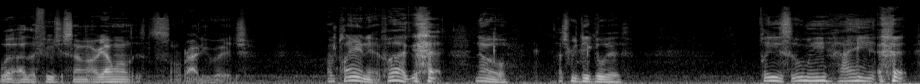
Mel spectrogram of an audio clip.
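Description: Lively intonation and a moderate pace come with long, frequent pauses and audible room echo. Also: man, medium pitch for a man. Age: 30s. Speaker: podcast host. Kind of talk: casual monologue. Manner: animated.

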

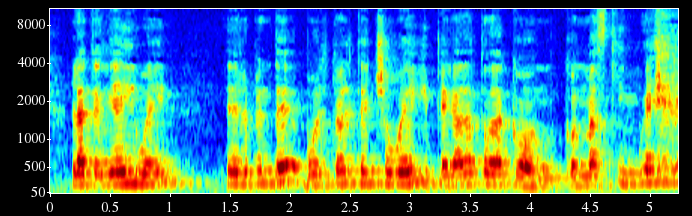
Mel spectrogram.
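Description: A man talks at a high pitch and moderate pace, with noticeable background noise. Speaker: podcast co-host. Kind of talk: casual chat. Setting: studio.

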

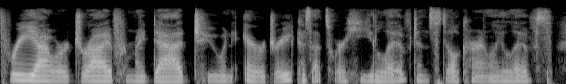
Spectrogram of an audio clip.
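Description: A woman speaks with a Canadian accent at a fairly slow pace, her pitch medium. It's a normal speaking voice. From Canada, British Columbia. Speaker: landscape architect. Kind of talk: career interview.

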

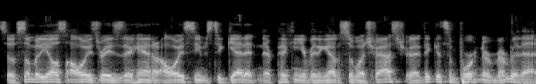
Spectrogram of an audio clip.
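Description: Very fast speech in a Californian accent, with hardly any pauses and fairly even intonation. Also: man, fairly low pitch for a man. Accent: General American (Californian). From US West Coast, Los Angeles. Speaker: software developer. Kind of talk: interview.

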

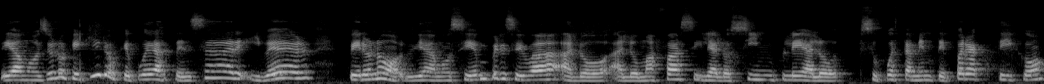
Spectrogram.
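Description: Against a quiet background, a woman speaks in a normal speaking voice at a fairly high pitch with ordinary pitch variation. Her pace is fairly slow, with hardly any pauses. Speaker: bioethics program director. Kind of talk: interview.

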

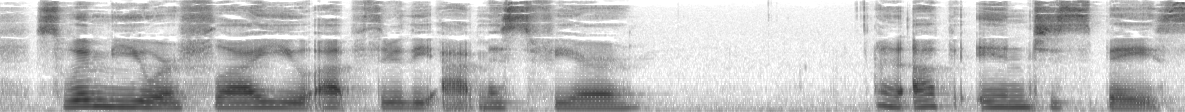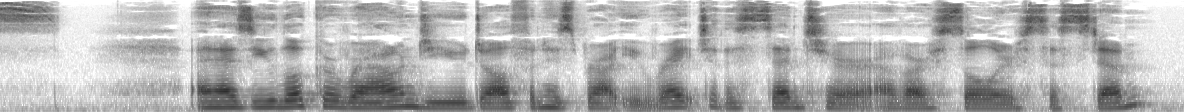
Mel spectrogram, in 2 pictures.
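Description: In a very clean recording with a silent background, a woman speaks fairly slowly at a fairly low pitch, her tone soothing, calm, dark and mellow and her intonation fairly even. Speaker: podcast host and intuitive healer. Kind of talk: guided meditation. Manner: slow, soothing and calm, with gentle pacing; warm and inviting.

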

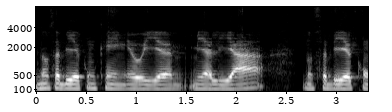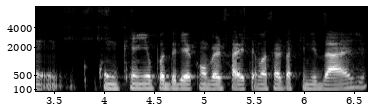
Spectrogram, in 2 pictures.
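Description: Using a plain, everyday voice, a man speaks at a medium pitch and a fairly slow pace. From Brazil, Joinville, Santa Catarina. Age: 20s. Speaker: online game contestant. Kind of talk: casual interview.

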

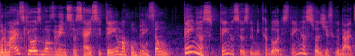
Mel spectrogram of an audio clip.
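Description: A woman's fairly low voice at a very fast pace, with noticeable background noise. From Santa Catarina, southern Brazil (Jaraguá do Sul). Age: 30s. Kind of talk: interview.

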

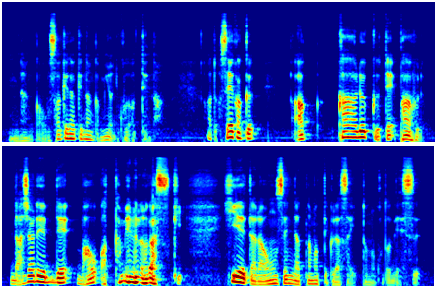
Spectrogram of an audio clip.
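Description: Speaking at a fairly quick pace, a man with vocal fry and a medium pitch swings very widely in pitch. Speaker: podcast host. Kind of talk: casual chat.

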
